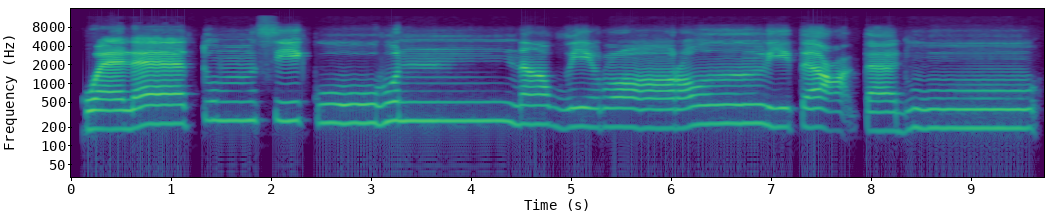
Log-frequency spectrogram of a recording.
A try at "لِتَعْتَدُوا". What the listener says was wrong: Jangan panjang kepanjangan. Dita'tadu.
